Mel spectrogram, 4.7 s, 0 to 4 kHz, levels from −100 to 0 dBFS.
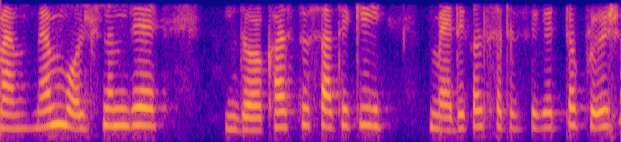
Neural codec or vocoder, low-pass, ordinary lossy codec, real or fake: none; 3.6 kHz; none; real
